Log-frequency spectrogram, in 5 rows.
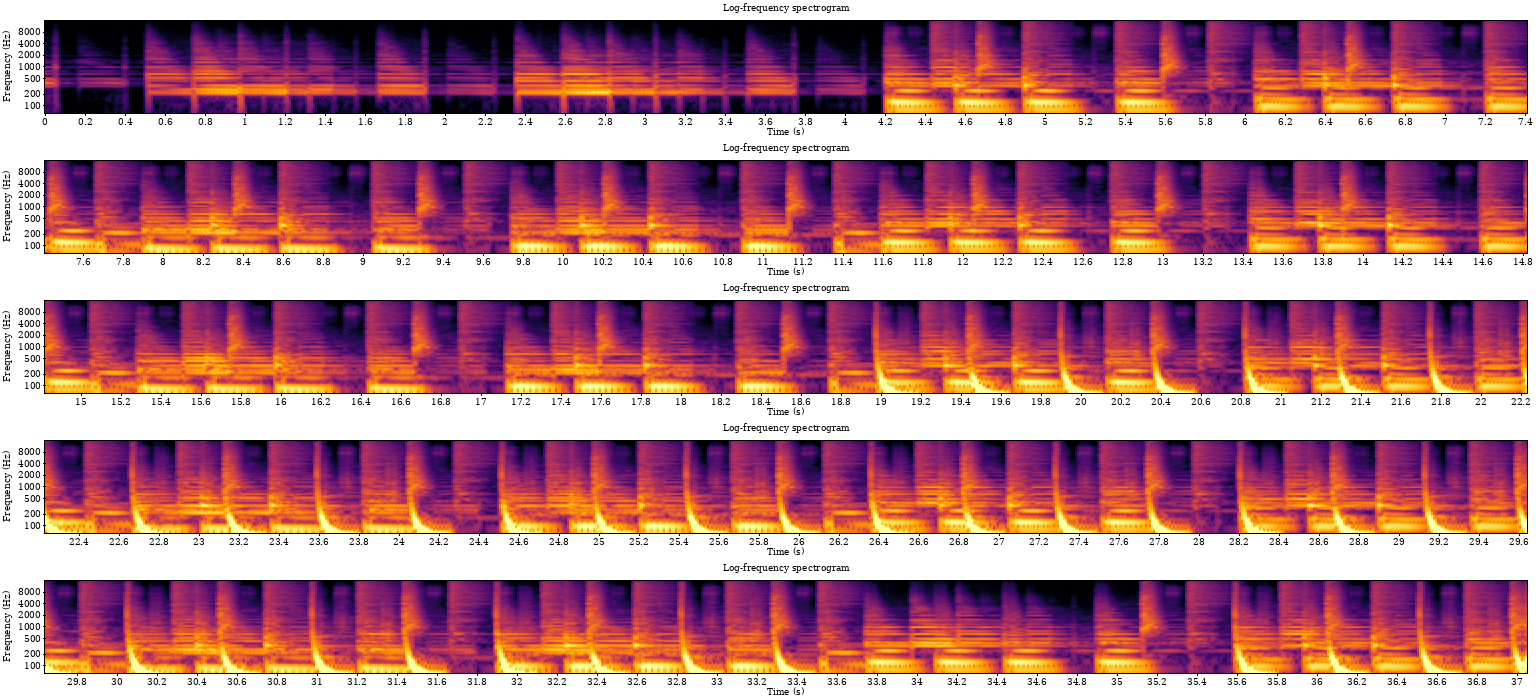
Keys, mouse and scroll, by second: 5.2 click, 35.8 click.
